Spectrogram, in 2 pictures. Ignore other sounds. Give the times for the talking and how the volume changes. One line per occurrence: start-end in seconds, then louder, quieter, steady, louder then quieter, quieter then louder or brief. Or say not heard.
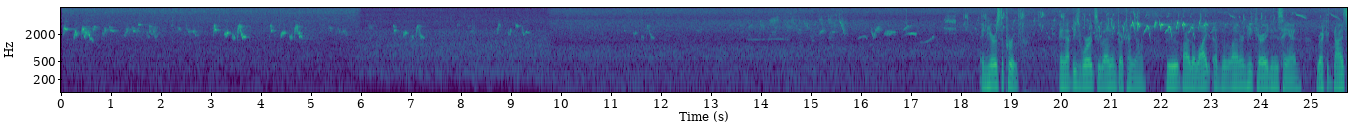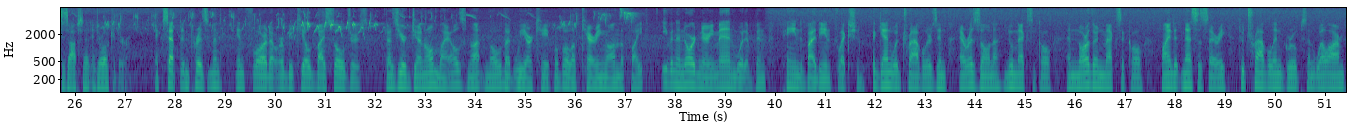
18.4-51.4 steady.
